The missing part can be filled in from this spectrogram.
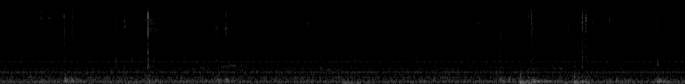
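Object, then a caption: Plastic computer keyboard keys. Fingertips of both hands type steadily on a compact Logitech MX Keys Mini keyboard with plastic keycaps. The result is a quiet, irregular stream of soft, short, bright key clicks over a low, steady background hum, with a few slightly louder taps standing out.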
